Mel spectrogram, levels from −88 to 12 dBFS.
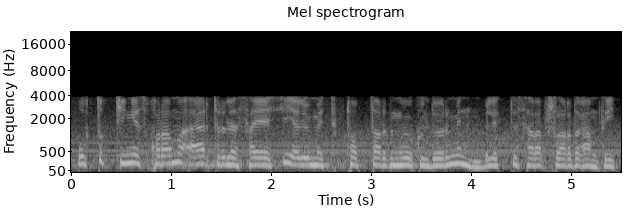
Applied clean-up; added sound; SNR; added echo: none; Keyboard (musical); 15 dB; none.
